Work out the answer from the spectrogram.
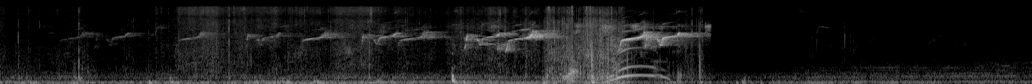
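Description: A small bird chirping repeatedly, short high calls about twice a second that grow louder, then stop abruptly about seven seconds in. Footsteps rustle through the grass, with a few soft knocks.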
